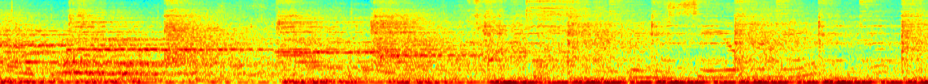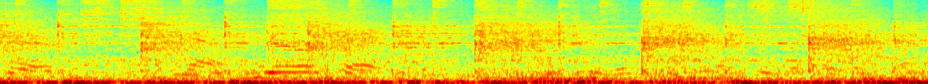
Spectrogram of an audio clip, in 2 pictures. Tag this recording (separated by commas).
Speech, Music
